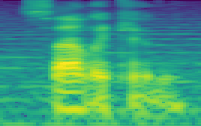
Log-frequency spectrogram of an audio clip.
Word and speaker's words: Seleucid: Seleucid.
